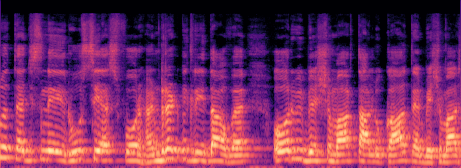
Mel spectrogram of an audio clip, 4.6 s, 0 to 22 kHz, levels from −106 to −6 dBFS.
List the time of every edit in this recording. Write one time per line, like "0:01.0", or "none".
none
